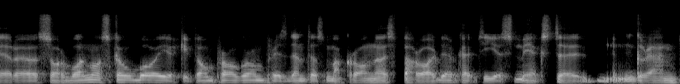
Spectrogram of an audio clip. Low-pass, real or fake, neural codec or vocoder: 10.8 kHz; fake; codec, 16 kHz in and 24 kHz out, 0.9 kbps, LongCat-Audio-Codec, fine tuned four codebook decoder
